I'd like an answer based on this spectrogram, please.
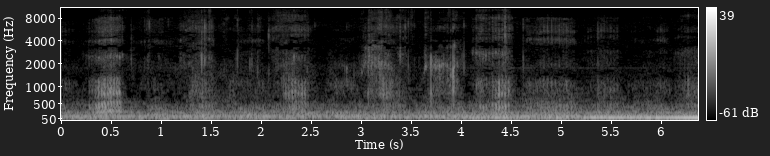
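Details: Domestic cat purring indoors: a steady low rumble throughout, with faint scattered clicks and rustles above it and the purr growing slightly louder toward the end.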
